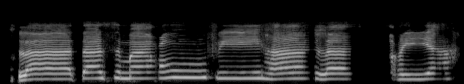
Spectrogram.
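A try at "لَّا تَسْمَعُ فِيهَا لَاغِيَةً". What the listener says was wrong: Au-nya enggak panjang. La tasma'u fiha laghiyah.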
